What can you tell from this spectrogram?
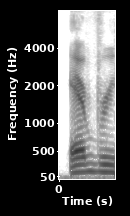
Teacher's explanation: We completely drop that middle e.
